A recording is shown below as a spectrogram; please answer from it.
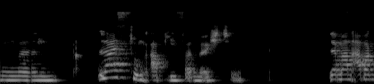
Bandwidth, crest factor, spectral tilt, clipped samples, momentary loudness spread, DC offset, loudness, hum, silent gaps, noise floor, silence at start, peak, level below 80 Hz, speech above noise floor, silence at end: over 20 kHz; 14 dB; -5.5 dB/octave; under 0.1%; 9 LU; under 0.1%; -37 LUFS; none; none; -75 dBFS; 0 s; -24 dBFS; -86 dBFS; 39 dB; 0 s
